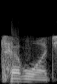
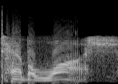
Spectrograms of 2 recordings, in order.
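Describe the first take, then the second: First: The name ends with a 'ch' sound. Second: The name ends with a 'sh' sound. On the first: The speaker calls it right. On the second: The speaker calls it wrong.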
